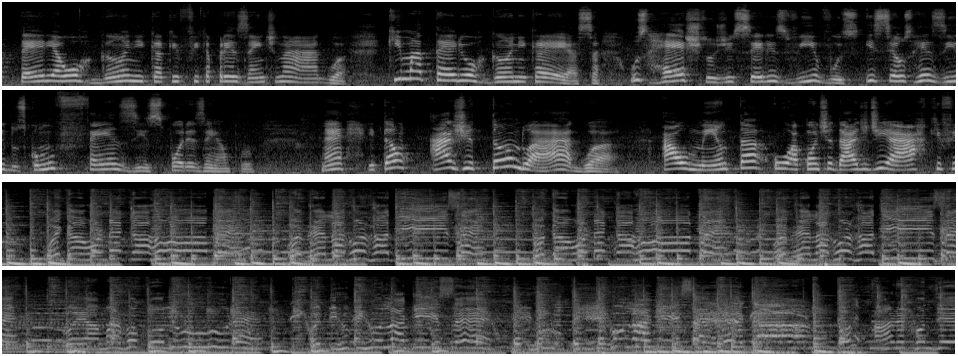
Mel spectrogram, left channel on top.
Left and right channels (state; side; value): different; both; correlation 0.00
